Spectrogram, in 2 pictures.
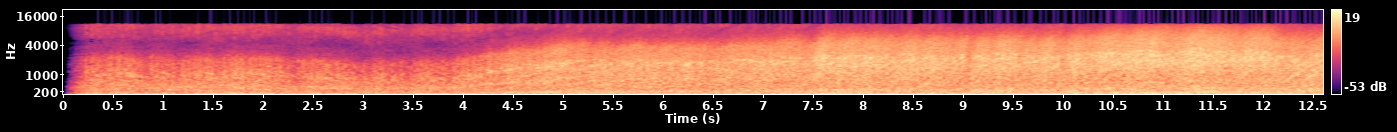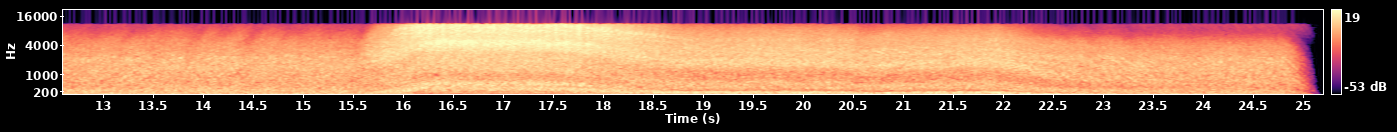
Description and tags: granny glissando
Created with Granulab from a vocal sound. Messing with frequency of repeated grains.
wind, noise, synthesis, stereo, granular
